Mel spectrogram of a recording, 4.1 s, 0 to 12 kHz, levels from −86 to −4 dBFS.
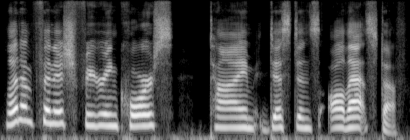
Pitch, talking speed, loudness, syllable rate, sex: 230 Hz, 145 wpm, -16 LUFS, 4.5 syllables/s, female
